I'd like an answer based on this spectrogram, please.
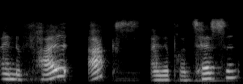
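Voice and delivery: plain reading voice

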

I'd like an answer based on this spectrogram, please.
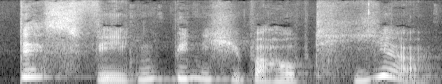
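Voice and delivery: high, preening bird voice; a vain magpie fishing for compliments. Acted. Magpie answers.

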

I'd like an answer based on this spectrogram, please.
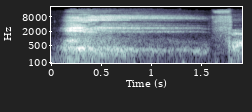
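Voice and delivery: faint breathy call for help from afar; a distant, barely voiced plea; ghostly whisper. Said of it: "ein weiteres Flüstern hörte".

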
